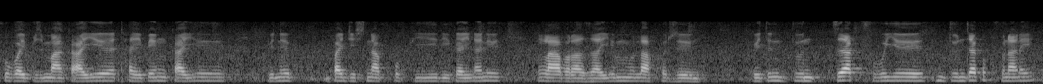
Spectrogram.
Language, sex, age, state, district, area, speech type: Bodo, female, 60+, Assam, Kokrajhar, rural, spontaneous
